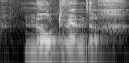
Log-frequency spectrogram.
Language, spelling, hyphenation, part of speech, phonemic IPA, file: Dutch, noodwendig, nood‧wen‧dig, adjective, /ˌnoːtˈʋɛn.dəx/, Nl-noodwendig.ogg
- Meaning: 1. inevitable, inescapable 2. necessary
